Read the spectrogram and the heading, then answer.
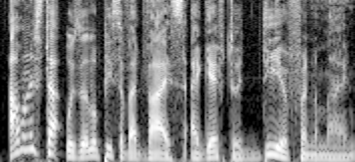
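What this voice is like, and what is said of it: French accent. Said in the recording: “the accent, French”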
